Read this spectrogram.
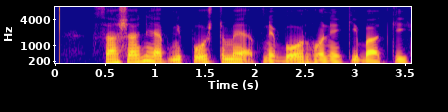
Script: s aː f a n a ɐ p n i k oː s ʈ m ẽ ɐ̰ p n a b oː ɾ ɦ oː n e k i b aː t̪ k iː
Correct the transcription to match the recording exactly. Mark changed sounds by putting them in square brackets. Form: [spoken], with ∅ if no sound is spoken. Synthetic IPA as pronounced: s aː [ʃ] a n [e] ɐ p n i [p] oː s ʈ m ẽ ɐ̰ p n [e] b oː ɾ ɦ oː n e k i b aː t̪ k iː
